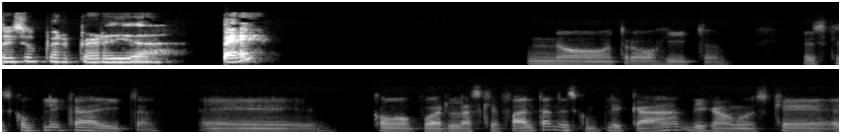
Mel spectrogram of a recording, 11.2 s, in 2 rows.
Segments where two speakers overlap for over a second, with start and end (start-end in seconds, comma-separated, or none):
none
